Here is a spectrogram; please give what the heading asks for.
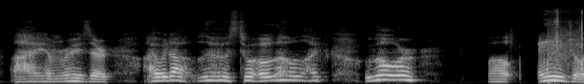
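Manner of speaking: high, loud, arrogant ranting in another voice; proud angry boast. Retold or imitated. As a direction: puff up and shout your pride. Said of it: "as then he goes".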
